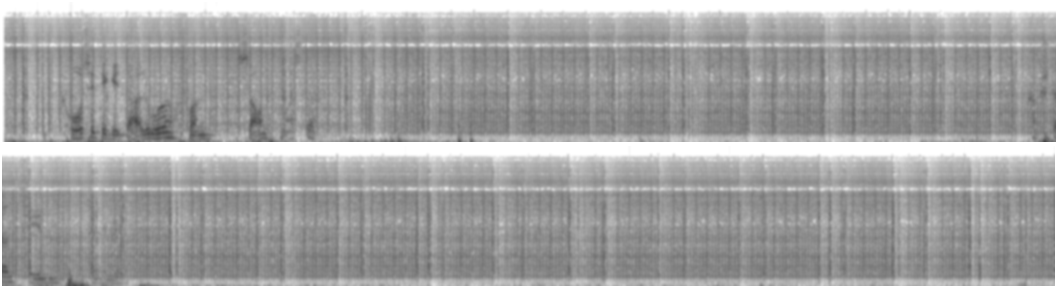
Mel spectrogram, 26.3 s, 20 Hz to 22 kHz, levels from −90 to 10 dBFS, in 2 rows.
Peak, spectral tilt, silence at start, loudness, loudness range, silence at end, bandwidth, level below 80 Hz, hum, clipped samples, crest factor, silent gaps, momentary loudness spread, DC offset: 0 dBFS; -1.5 dB/octave; 0 s; -21 LUFS; 2 LU; 0 s; 17.5 kHz; -38 dBFS; none; under 0.1%; 24 dB; none; 3 LU; under 0.1%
